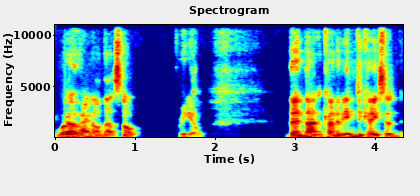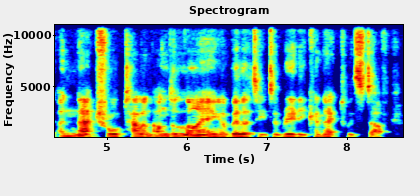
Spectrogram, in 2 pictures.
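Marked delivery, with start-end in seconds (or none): none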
